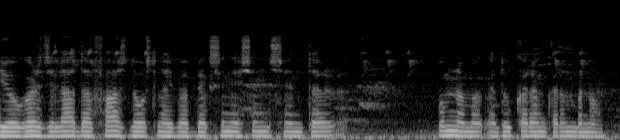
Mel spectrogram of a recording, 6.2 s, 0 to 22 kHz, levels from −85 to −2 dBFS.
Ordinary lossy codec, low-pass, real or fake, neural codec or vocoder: none; none; real; none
